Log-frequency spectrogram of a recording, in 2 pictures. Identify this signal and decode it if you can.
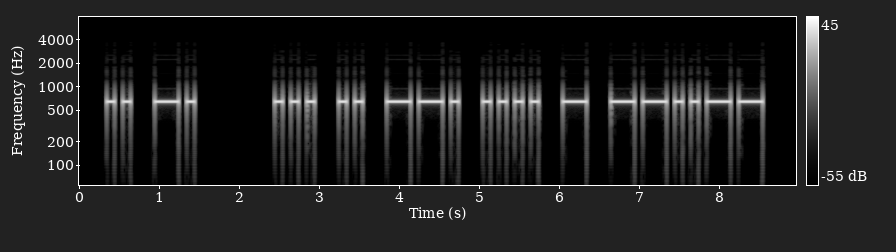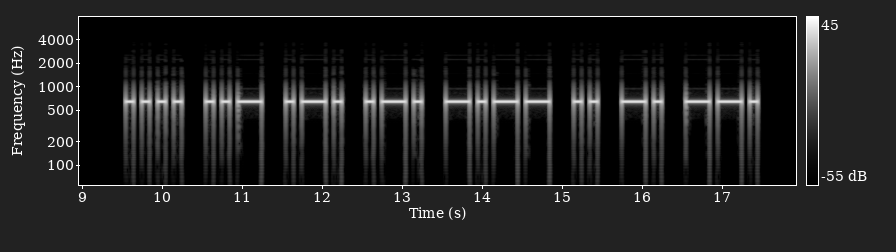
Morse code, heard as a keyed tone, about 12 wpm, 650 Hz. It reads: IN SIGHT, HURRYING
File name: 01-Chapter-01 12 WPM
